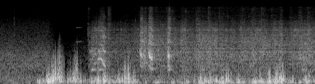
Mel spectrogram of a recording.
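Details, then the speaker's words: Stels Delta 200 motorcycle started remotely by a newly installed two-way alarm: starter whirs briefly, then the engine catches at once and settles into a steady, even idle; clean start. "отлично завелась сигнал очка рабочие"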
